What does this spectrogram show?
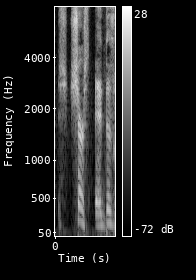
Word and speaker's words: Saoirse: It looks like Soirees. Soirees. Yeah. Yeah, and I've always had to look her up, and I've had to phonetically find a Google file to hear how it is. It's Saoirse.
